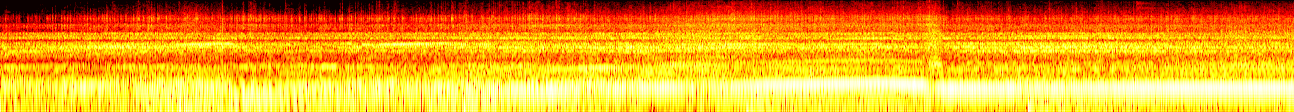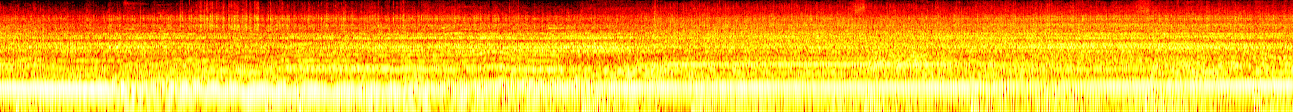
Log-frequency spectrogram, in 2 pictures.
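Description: Motorcycle engine pulling up through the revs, then dropping sharply in pitch about nine seconds in as it shifts up a gear. It settles into a steady cruise with a slight dip and a slow rise, heard from a camera on the bike with wind rushing over the microphone.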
